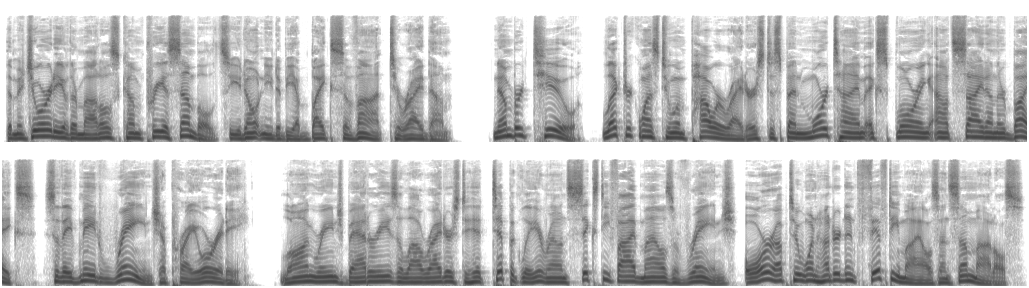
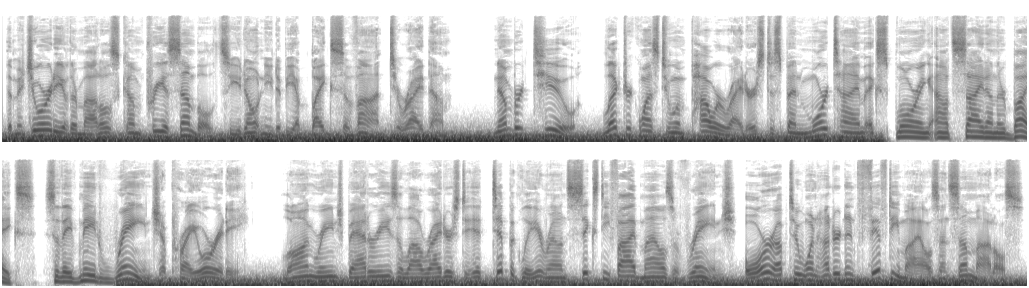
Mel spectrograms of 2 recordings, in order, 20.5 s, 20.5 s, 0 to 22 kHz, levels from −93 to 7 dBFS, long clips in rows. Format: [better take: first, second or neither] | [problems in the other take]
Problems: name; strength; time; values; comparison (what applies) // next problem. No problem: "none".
first | low rumble; loud; until 9 s and from 11 s on; 7 dB below the speech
